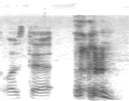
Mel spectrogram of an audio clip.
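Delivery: stretched slow hype; slow, drawn out. Shown as a demonstration. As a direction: drag the words out slowly.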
